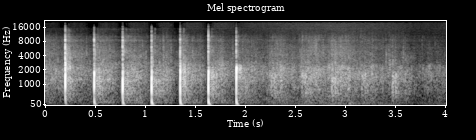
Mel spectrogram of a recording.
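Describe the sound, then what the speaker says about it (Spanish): Congregation at a church service clapping together, seven sharp claps in a steady beat, followed by softer scattered clapping that trails away. "Let's give God a hand clap today."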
